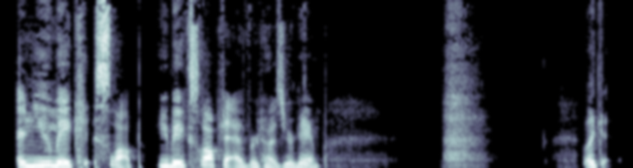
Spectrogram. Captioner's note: sighs again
